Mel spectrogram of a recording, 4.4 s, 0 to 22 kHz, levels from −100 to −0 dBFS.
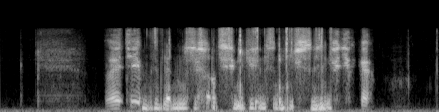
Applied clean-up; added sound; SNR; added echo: neural diffusion model UNIVERSE++.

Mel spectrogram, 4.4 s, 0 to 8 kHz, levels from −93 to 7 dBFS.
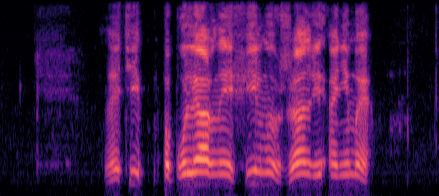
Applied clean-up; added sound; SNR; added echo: none; none; none; none.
